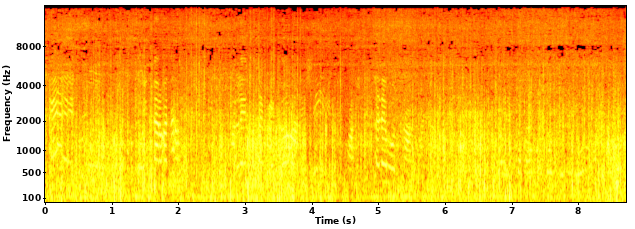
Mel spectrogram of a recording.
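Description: People talking on a moving motorcycle, their voices coming in short stretches over steady wind rush on the microphone.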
